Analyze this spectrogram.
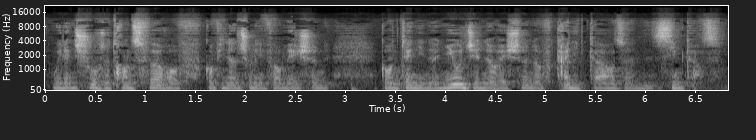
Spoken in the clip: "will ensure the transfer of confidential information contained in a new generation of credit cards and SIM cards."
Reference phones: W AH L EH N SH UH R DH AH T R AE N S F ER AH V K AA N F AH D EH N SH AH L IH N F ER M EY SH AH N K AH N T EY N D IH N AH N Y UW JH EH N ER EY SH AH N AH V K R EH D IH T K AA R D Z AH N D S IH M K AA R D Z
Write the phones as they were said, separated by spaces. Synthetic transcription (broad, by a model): W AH L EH N SH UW R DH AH T R AE N S F ER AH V K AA N F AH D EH N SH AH L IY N F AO M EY SH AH N K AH N T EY N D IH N AH N Y UW JH EH N ER EY SH AH N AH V K R EH D IH T K AA R D Z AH N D S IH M K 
